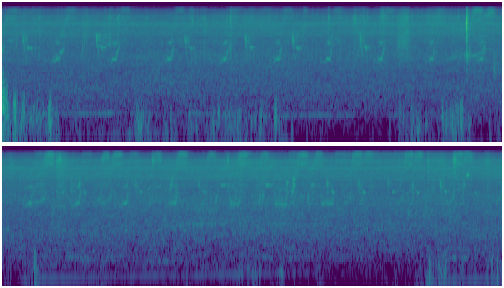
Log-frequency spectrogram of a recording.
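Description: Outdoor garden ambience with a bird giving short, faint chirps repeating about every second. Brief rustles of vines being handled near the start and again about nine seconds in, with one sharp click among them.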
